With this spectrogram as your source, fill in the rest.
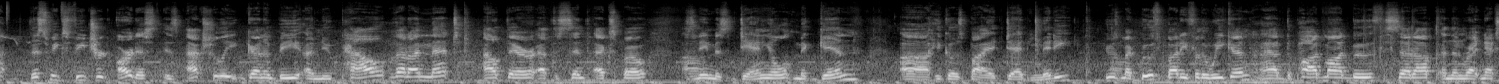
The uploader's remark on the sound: talk from PDX Synth Expo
